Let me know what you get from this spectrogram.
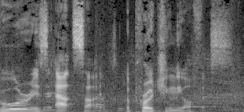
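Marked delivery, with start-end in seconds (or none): none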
